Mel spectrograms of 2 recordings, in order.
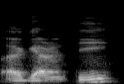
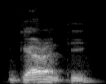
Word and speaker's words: guarantee: Because the T at the end is stressed, then you are going to put the E, which is tense. If you were to put the stress at the beginning of the word and say guarantee, which is not English that I know, then that means you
